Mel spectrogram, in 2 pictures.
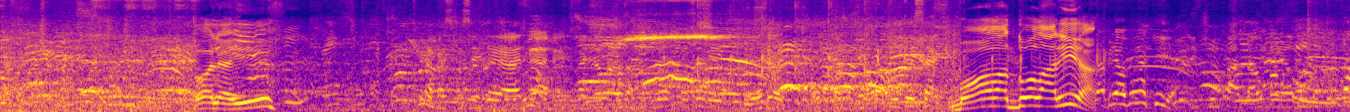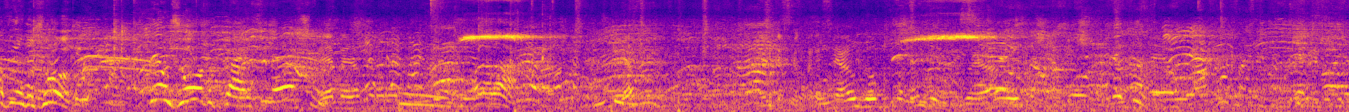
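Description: Children shout and call out across an open outdoor field.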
